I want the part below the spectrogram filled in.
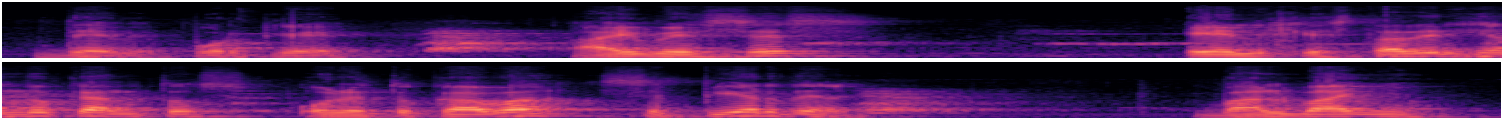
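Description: A man's voice: medium pitch, a little mellow. A middle-aged man teaching a class on preaching, asking the students rhetorical questions. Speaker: homiletics teacher.

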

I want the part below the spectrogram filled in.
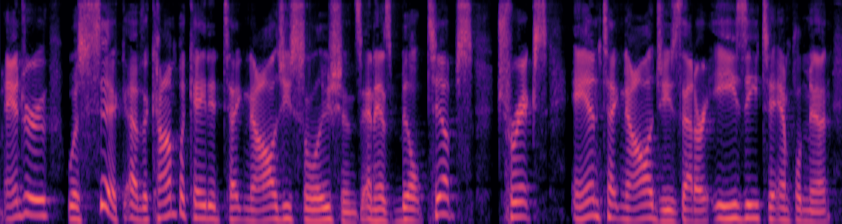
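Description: A man hosting a podcast interview, talking casually with many fillers. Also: fairly high pitch. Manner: friendly, filler-heavy talk with many "you know"s. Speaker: host.

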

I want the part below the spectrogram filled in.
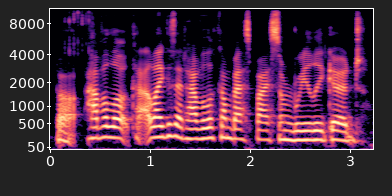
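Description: A woman co-hosting a podcast, chatty and rambling, quick to joke in casual talk. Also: on the low side, fairly even intonation, a little hiss or hum. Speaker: podcast co-host. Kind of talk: casual chat.

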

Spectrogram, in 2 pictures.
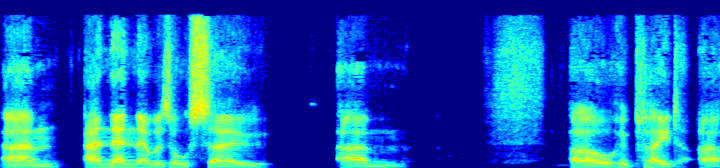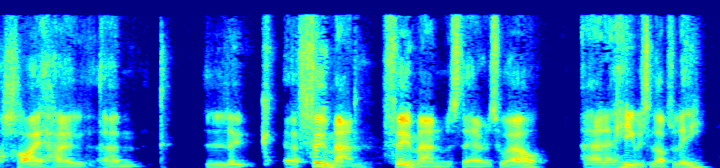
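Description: A man's voice: on the low side, fairly even intonation, slow. A middle-aged man with an Essex accent, reminiscing casually as an actor in an interview, rambling and often correcting himself. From Essex, England. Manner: chatty, rambling, self-correcting. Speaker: actor and writer being interviewed.

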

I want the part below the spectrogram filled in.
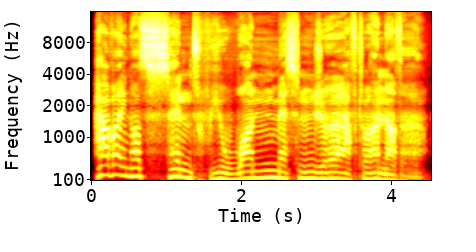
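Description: A man voicing Death in a spoken folk tale, speaking in a slow, measured, solemn way. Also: mid-range voice, a bit bright, no echo, studio quality, pitched above the performer's own voice. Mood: accusing. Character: Death, stern male personification of death.

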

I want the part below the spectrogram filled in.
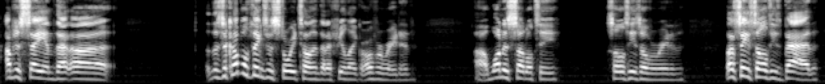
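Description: A man's voice: high voice, fairly quick, pauses often, a bit bright, dry recording, studio quality. A man co-hosting a podcast, chatting casually, laughing often and swearing freely. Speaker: podcast co-host.

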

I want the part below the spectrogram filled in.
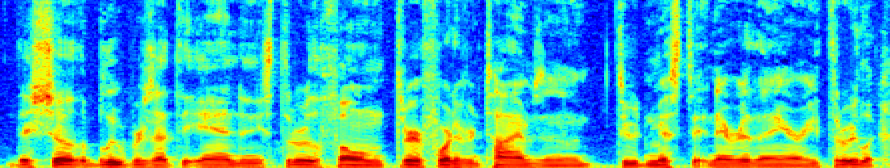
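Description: A man's voice: deep voice, little pitch movement, fast, darkish tone. An older man co-hosting a casual podcast chat with his stepson, laid-back and teasing. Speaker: podcast co-host, stepdad.

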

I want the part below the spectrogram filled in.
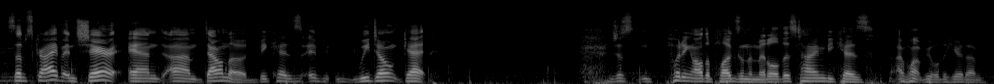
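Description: A man's voice: medium pitch, a bit bright. A man hosting a podcast, chatting enthusiastically and joking while walking outdoors. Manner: enthusiastic, jokey, quick to laugh. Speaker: podcast host. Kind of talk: casual chat while walking. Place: outdoors in a cemetery.

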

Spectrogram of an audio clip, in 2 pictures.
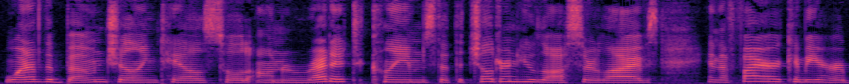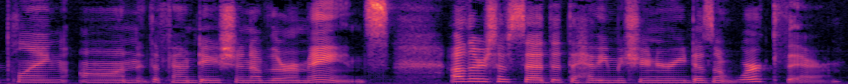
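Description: A woman with a Canadian accent and a clear, smooth voice, co-hosting a podcast and telling local ghost lore in a conversational way. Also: medium pitch, steady tone, moderate pace. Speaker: podcast co-host.

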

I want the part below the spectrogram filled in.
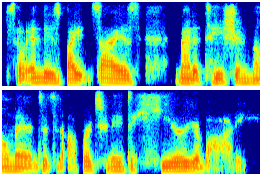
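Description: A woman guiding a meditation in a soft, soothing voice with long pauses, at times breathy and close to a whisper. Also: extremely low pitch, flat delivery, dry recording, lo-fi sound. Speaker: meditation guide. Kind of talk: guided meditation.

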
